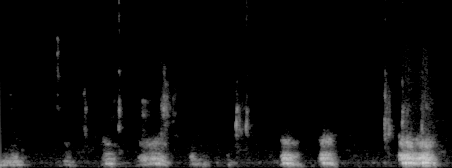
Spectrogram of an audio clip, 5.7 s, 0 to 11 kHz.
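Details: Overnight in the Red Barn Cavaliers puppy pen, six-week-old blenheim Cavalier King Charles Spaniel puppies Roman and Blue, born November 14, 2022, give a run of short, separate yips and whimpers in bursts, the last one longest and loudest.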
